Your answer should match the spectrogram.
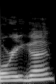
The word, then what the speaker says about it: Oregon: Oregon is where I am." That's like how my dad likes to pronounce it. That's what That's how my dad likes to pronounce it. Or gun. Or gun.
